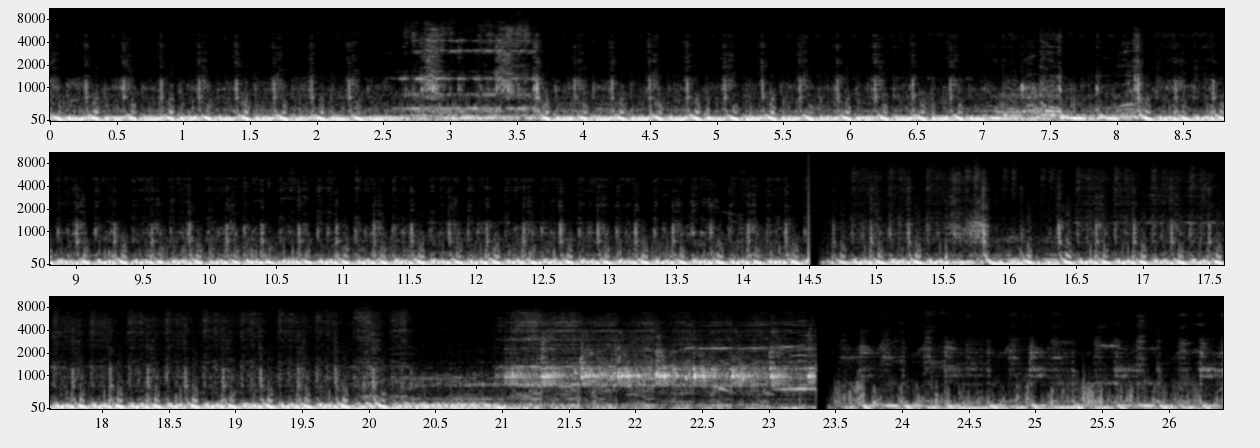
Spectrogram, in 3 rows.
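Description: Loud tekno dance music over a sound system, with deep bass and a steady heavy kick drum. The sound drops out for an instant twice, about 14 and 23 seconds in.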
